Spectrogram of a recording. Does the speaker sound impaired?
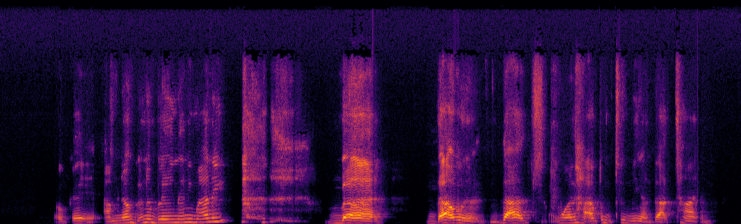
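Yes: spasmodic dysphonia; vocal cord issue, gradual onset over 2-3 weeks, work stress during Boston project, diagnosed 8 years later; voice lost, could not speak at all for 2-3 years, hard to get words out, voice not natural.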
